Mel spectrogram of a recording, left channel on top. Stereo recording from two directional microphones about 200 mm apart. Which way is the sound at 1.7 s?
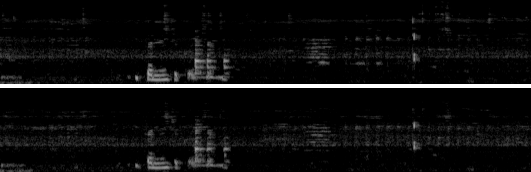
40° left (ahead or behind).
